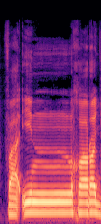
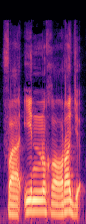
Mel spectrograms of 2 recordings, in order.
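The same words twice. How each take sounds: First: The 'in' sound is drawn out long. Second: The 'in' sound is kept short. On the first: The speaker calls it wrong. "Jangan dibaca ... jangan dipanjangkan seperti itu" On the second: The speaker calls it right. "baca pendek saja"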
